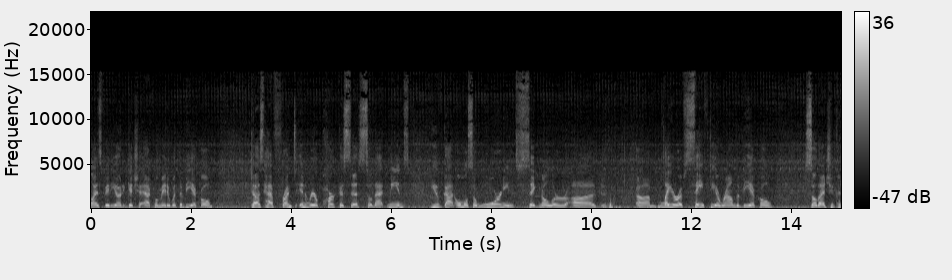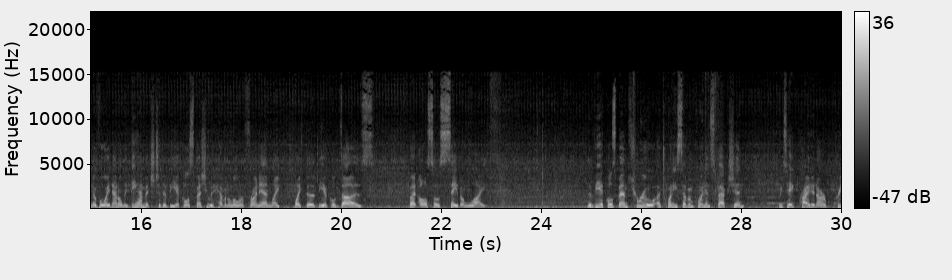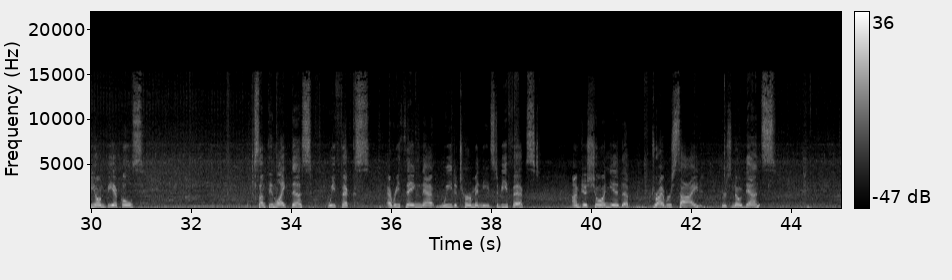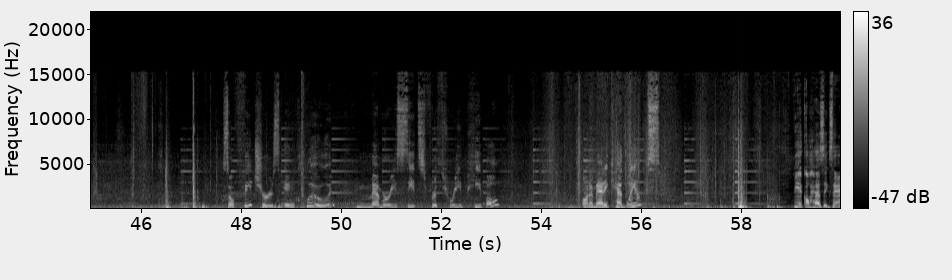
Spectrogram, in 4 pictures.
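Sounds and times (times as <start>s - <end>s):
car door handle and latch clunk: 46.4s - 47.6s, 57.3s - 58.8s
short thump inside car: 57.8s - 58.8s.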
